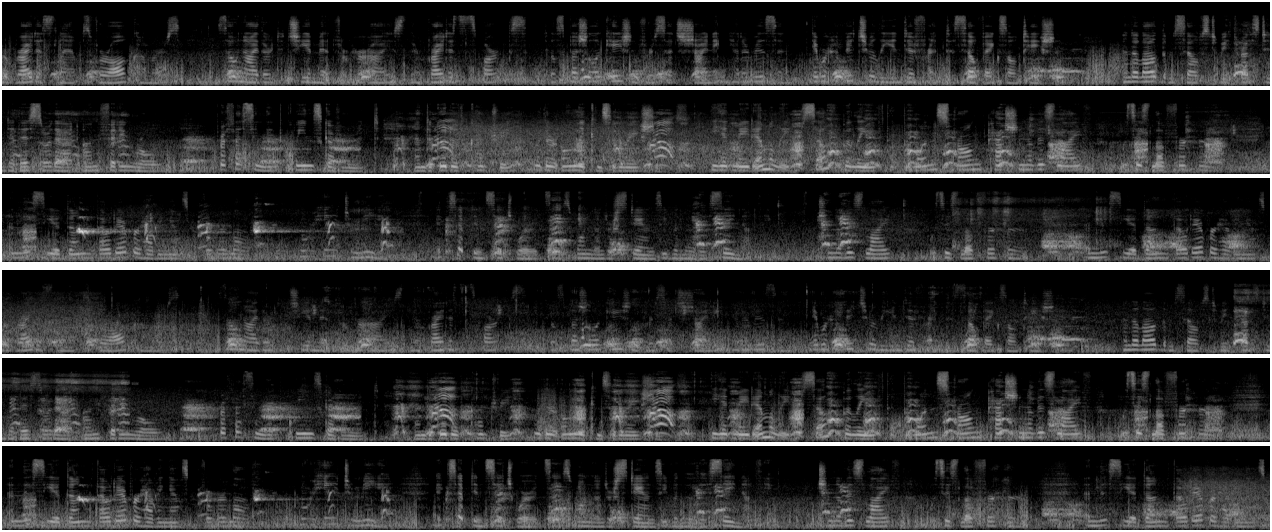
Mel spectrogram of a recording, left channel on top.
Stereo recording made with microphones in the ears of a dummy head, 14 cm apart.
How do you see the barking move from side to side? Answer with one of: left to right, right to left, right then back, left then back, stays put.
right to left.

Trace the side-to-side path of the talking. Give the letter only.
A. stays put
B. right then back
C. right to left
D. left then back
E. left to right
E.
